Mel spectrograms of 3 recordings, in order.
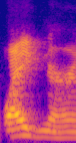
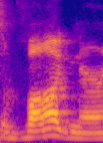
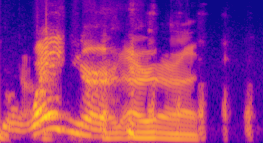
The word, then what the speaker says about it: Wagner: I called it Wagner, and he's like, it's Wagner, and I'm like, yeah, Wagner. It must have been the Flight of the Valkyries, and you got it wrong. yeah, because I'm like, on the fucking album, it's spelled W-A-G. It's Wagner. Yeah. Damn Germans and their V's for W.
